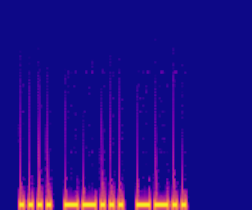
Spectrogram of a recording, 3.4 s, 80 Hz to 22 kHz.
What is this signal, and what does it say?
Morse code, heard as a keyed tone, about 20 wpm, 700 Hz. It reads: H7Z
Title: Three Letter-Number Combinations - 20wpm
